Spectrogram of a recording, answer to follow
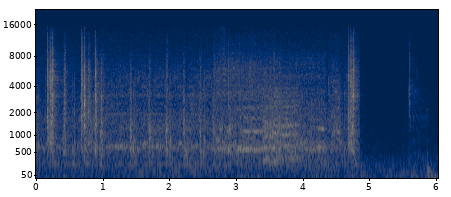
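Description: Epson XP-610 inkjet printer printing a page: several clicks in the first second, then a steady mechanical running of the paper feed and print head, stopping about five seconds in.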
